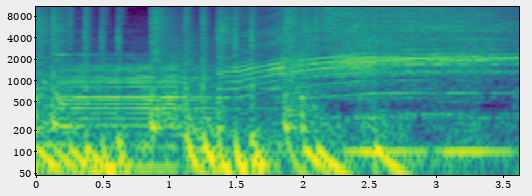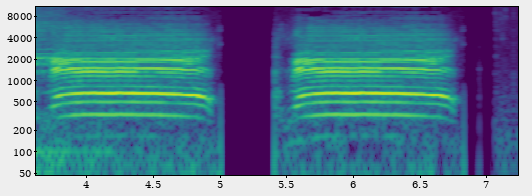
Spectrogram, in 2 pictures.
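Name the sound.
sheep bleating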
